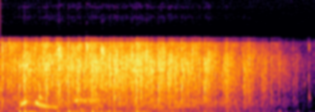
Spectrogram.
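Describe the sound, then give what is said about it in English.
A crowd breaks into dense, steady applause with a quick cheer near the start, the clapping holding for a few seconds before fading out. “Where's my applause?”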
